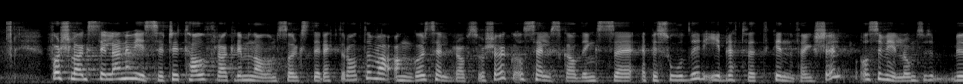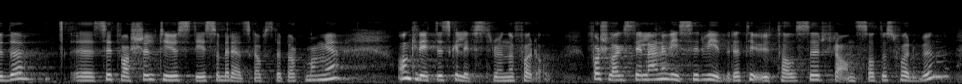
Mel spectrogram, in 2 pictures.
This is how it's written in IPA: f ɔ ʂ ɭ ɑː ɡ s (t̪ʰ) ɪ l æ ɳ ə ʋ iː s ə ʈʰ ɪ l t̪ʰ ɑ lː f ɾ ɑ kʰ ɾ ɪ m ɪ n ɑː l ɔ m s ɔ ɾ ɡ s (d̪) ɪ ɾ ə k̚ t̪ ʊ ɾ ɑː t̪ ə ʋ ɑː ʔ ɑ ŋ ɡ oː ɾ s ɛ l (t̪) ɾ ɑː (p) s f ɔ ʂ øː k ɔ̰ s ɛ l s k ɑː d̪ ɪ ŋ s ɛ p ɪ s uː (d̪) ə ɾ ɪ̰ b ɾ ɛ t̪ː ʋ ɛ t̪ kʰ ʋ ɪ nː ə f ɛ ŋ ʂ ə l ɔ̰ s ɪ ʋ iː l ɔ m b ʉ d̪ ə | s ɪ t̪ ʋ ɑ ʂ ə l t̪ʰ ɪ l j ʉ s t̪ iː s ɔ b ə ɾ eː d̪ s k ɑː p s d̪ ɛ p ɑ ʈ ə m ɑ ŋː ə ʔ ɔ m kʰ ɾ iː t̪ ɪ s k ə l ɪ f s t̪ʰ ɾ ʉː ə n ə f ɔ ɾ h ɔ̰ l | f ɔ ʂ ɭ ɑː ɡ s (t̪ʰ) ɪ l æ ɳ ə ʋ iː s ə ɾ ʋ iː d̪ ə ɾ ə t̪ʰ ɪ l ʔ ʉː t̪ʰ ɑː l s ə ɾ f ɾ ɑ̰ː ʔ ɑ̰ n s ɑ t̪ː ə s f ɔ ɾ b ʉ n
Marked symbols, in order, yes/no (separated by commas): no, yes, no, yes, yes, no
